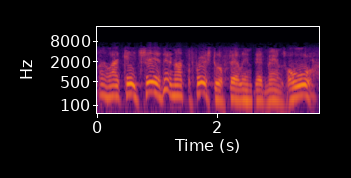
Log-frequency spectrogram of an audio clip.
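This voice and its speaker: An actor playing a cautious, folksy old Western guide with a rural American drawl in a 1960s radio drama. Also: male voice, high voice, big pitch swings, normal speed. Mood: folksy, cautioning. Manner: folksy, drawling, ungrammatical backwoods talk. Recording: dull, noisy vintage radio recording.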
